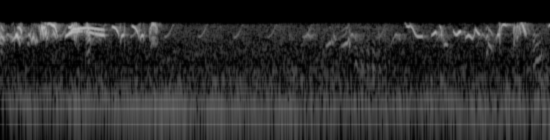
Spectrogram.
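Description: Oriental magpie-robin singing rich, varied whistles and quick slurred phrases in two bursts, high and clear, with a pause between and a faint low hum beneath.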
